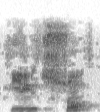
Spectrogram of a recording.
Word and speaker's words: ils sont: So they are is ils sont avec the S sound, and ils ont avec the Z sound.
